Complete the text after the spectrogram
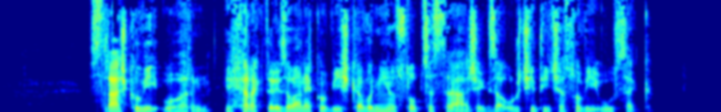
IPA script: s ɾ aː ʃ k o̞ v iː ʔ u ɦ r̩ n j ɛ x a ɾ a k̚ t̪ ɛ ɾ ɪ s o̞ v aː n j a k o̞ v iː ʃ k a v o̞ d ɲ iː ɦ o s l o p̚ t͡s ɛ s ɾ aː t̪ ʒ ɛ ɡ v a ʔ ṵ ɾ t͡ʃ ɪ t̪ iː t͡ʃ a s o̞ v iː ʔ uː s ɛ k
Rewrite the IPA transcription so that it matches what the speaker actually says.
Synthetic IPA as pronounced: s ɾ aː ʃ k o̞ v iː ʔ u ɦ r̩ n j ɛ x a ɾ a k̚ t̪ ɛ ɾ ɪ z o̞ v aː n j a k o̞ v iː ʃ k a v o̞ d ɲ iː ɦ o s l o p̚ t͡s ɛ s ɾ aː ʒ ɛ ɡ z a ʔ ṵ ɾ t͡ʃ ɪ t̪ iː t͡ʃ a s o̞ v iː ʔ uː s ɛ k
